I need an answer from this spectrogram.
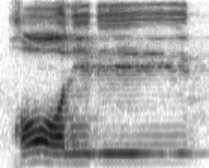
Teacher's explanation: Alifnya terbawa arus atau tersambung dengan huruf kha-nya. Huruf kha huruf tebal. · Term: ditebalkan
